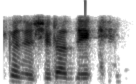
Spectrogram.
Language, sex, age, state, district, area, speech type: Bengali, male, 45-60, West Bengal, Darjeeling, rural, conversation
